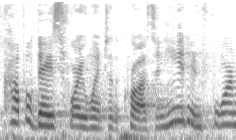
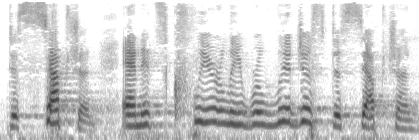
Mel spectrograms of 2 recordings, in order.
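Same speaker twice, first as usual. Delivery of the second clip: normal talking voice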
